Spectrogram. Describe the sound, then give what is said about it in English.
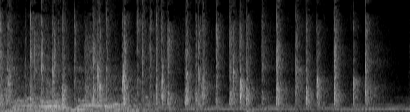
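A crowd claps their hands at a speaker's call to clap, scattered and dense at first, then settling into a steady rhythmic beat. Voices murmur and hum underneath throughout. “Somebody clap your hands and say, I shall not die.”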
